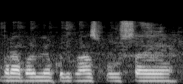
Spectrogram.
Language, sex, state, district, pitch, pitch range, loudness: Hindi, male, Uttar Pradesh, Shamli, 165 Hz, 165-170 Hz, -15 LUFS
